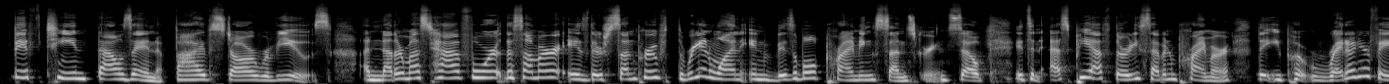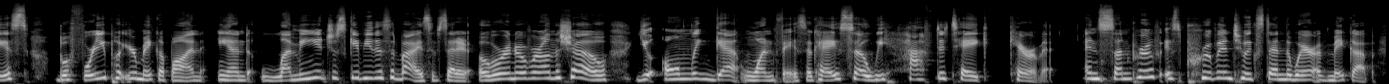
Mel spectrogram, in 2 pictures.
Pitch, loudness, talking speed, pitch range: 235 Hz, -19 LUFS, 170 wpm, 205-290 Hz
